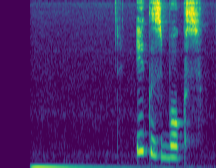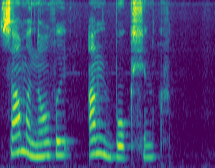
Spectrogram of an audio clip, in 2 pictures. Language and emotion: Russian, neutral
